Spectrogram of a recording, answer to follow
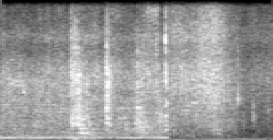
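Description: Gondola lift machinery in the station: a steady mechanical hum and whine with a couple of light clanks. The whine stops a little over a second in, leaving the low hum.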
